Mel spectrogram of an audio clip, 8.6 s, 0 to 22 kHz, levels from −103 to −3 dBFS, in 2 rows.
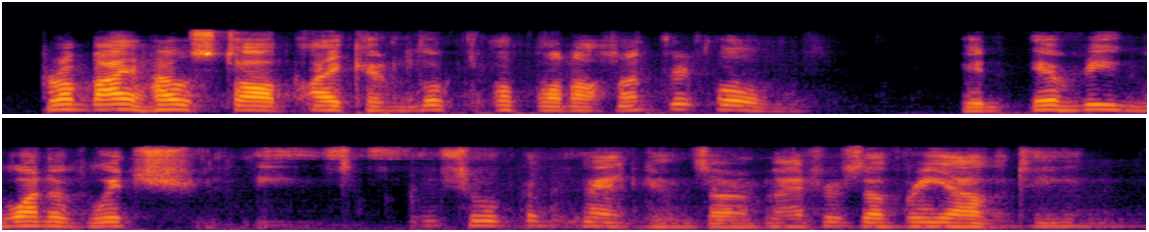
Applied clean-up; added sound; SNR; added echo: neural mask model DeepFilterNet 3.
